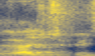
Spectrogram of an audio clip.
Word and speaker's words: Rajsfus: Donc, Rajfus, ça s'écrit Rajsfus, hein, Maurice Rajfus.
